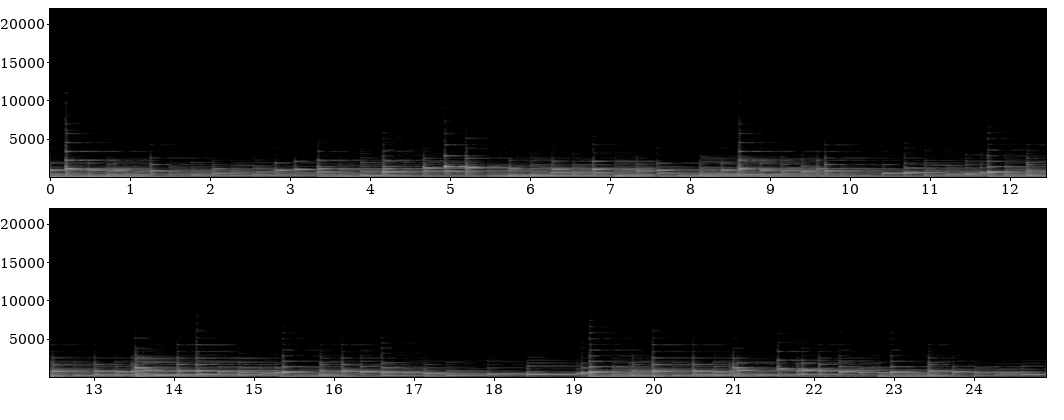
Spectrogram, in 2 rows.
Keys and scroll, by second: 2.3 s, 5.6 s, 8.2 s, 15.4 s, 20.8 ctrl+z, 21.0 ctrl+z, 23.6 2.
